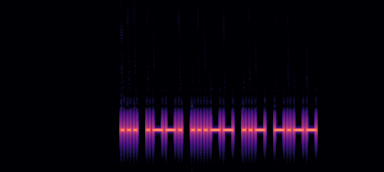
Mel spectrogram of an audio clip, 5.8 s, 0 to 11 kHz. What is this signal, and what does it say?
Morse code, heard as a keyed tone, about 25 wpm, 700 Hz. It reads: SP3UY
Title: DXCC-100 Call Signs - 5 Characters - 25wpm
